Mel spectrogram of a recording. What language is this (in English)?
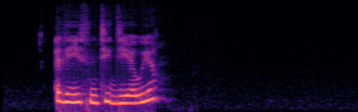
Kabyle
